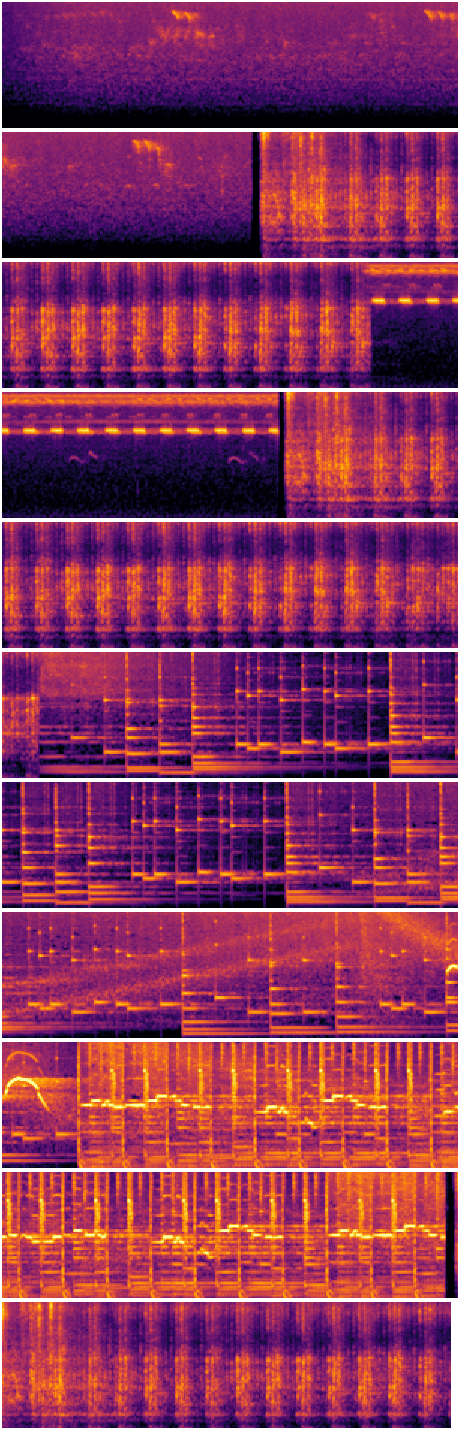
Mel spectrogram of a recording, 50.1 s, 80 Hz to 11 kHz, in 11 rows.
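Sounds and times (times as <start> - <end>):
electronic tractor engine chugging: 7.2 - 12.9, 16.5 - 23.3, 35.2 - 50.0
bird chirps: 12.8 - 16.5, 32.2 - 43.7
marimba-like music: 23.2 - 45.5.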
